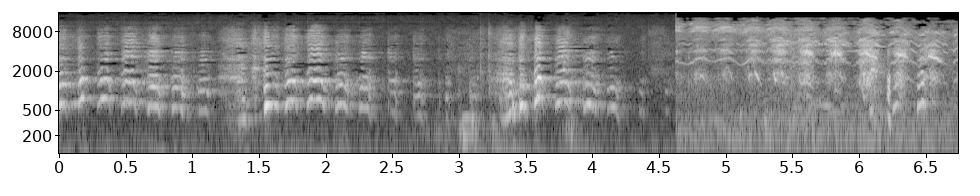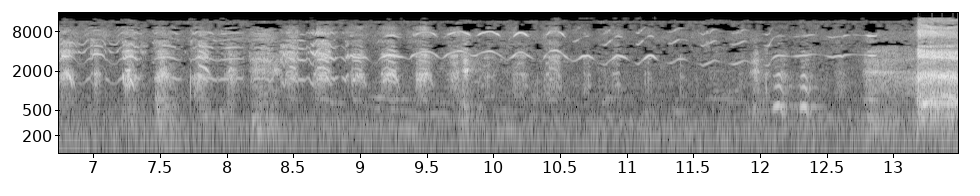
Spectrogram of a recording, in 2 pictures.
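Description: Laughter-like vocal sounds in two parts: short pitched bursts for the first few seconds, then after a sudden change a long run of rapid, quavering high-pitched sounds.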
